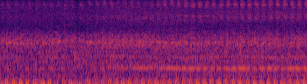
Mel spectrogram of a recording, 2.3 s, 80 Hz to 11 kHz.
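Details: Honda Zoomer X scooter that would not start, idling after a new fuel pump motor was fitted, with a pressure gauge on the line. The single-cylinder putter is steady and even with no misses, surges or knocks. Pressure should hold steady around 3 bar at idle. Normal idle.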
